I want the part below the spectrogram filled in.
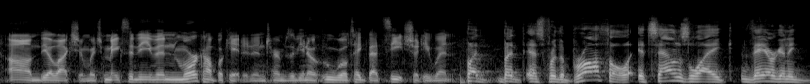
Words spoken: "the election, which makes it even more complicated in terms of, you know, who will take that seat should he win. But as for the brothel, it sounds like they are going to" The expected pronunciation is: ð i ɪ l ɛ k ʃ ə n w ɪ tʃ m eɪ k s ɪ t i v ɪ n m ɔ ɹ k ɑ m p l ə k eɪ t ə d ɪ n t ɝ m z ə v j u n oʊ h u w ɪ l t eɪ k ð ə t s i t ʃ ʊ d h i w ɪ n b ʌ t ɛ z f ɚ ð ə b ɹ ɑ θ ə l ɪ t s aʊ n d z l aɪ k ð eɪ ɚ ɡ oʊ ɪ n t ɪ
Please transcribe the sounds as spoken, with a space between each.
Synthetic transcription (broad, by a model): ð i ɪ l ɛ k ʃ ə n w ɪ tʃ m eɪ k s ɪ t i v ɪ n m ɔ ɹ k ɑ m p l ə k eɪ t ə d ɪ n t ɝ m z ə v j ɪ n oʊ h u w ɪ l t eɪ k ð ə t s i t ʃ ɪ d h i w ɪ n b ʌ t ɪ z f ɚ ð ə b ɹ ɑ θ l ɪ t s aʊ n d z l aɪ k ð eɪ ɚ ɡ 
